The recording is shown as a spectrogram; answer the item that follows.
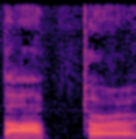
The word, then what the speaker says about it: doctor: doctor 이렇게 적으면은 이 끝에 오는 R 그죠. 혀를 좀 말아가지고 당겨서 발음하는 거죠. doctor 이렇게 미국 애들은 그렇게 발음해요.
